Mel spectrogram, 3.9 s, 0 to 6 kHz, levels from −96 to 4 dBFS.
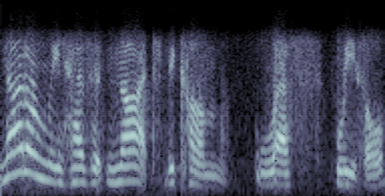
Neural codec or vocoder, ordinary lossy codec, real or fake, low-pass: none; AAC, 32 kbps; real; 5.4 kHz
